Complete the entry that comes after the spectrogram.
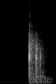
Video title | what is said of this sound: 알카라인 건전지(일회용 건전지) 1초안에 새것과 헌것 구분하는 방법 | 진동이 있어요. 요것도 1.5V 이하.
